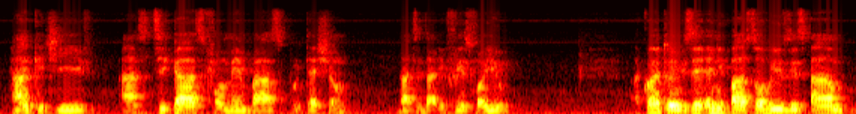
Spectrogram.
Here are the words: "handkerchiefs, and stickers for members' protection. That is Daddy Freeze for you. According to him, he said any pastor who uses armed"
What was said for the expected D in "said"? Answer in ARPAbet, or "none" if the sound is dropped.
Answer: none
